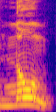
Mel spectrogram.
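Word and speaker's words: gnome: This is नोम। इसमें जी silent है। इसको नोम पढ़ते हैं।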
